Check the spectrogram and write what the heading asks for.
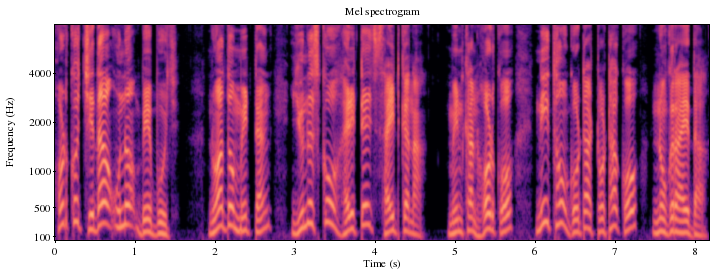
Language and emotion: Santali, angry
